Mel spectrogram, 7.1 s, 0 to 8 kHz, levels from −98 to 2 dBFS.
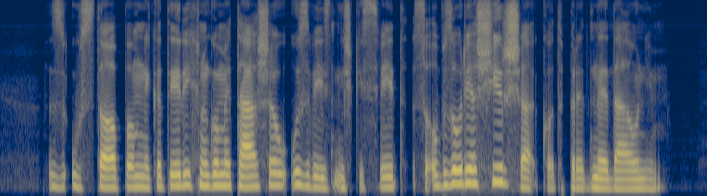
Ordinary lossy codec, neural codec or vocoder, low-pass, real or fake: none; none; none; real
